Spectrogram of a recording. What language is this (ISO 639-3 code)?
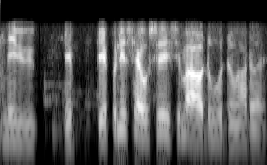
brx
